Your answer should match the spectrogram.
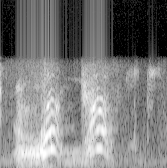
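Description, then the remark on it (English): Two sharp barks from a neighbor's dog in quick succession, moderately loud, with a brief pause between them and a faint trailing sound afterward. No one speaks. “Okay, whose dog? Mine. Actually, my neighbor's dog.”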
